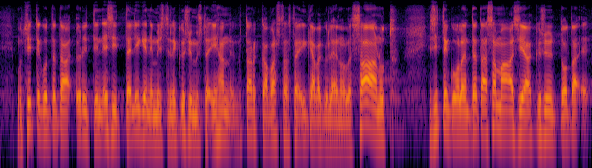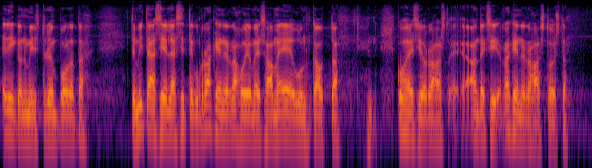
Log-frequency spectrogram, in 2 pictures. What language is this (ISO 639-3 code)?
fin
